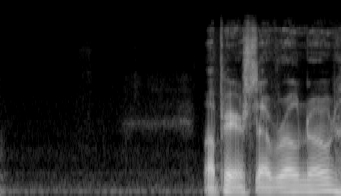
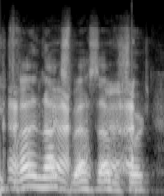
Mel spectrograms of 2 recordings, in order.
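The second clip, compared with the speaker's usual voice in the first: usual speaking voice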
